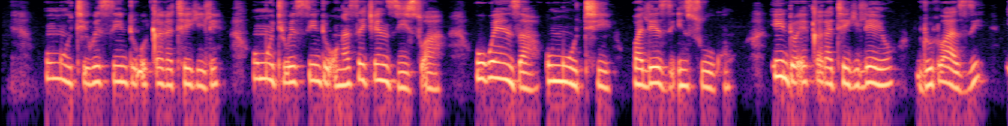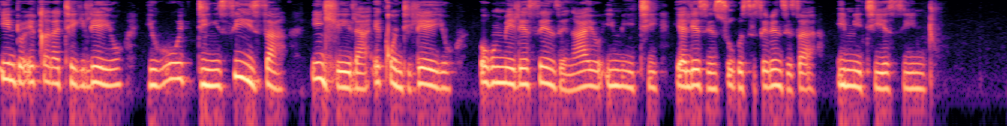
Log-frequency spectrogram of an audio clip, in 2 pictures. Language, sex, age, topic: North Ndebele, female, 36-49, health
